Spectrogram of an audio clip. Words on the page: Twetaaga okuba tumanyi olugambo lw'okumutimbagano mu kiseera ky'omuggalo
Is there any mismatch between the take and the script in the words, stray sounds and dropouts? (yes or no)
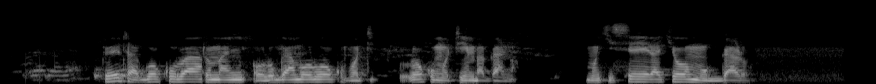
no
